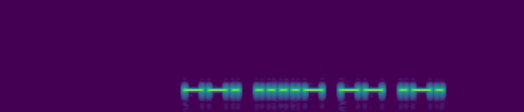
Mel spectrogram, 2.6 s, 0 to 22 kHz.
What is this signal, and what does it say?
Morse code, heard as a keyed tone, about 42 wpm, 700 Hz. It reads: G4MR
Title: DXCC-100 Call Signs - 4 Characters - 40wpm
